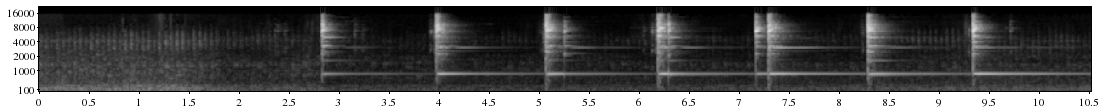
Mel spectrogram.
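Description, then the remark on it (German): A ship's bell, a family heirloom from a small canal barge used on the canals of Europe, rings about eight times at a steady pace, each clear metallic strike ringing out and decaying, with one quick double strike, over a low background rumble. “Das, was Sie jetzt hier gerade gehört haben, ist die Schiffsglocke von meinem Großvater.”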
